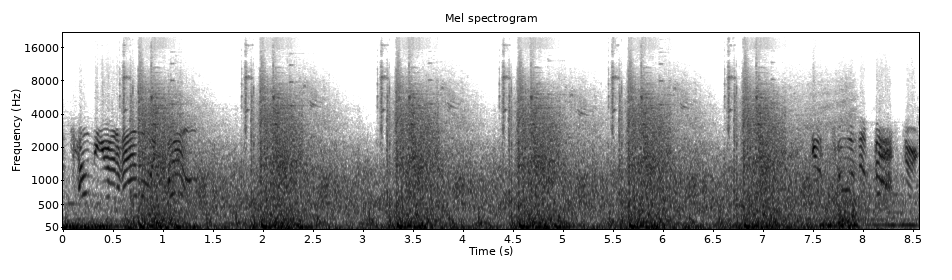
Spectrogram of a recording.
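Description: Dense bursts of gunfire from the video game Max Payne 3 come in repeated volleys roughly every second or so, loud and close with booming impacts, overlapped by shouting voices throughout.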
